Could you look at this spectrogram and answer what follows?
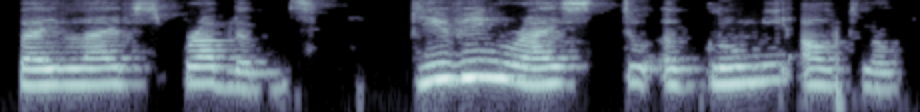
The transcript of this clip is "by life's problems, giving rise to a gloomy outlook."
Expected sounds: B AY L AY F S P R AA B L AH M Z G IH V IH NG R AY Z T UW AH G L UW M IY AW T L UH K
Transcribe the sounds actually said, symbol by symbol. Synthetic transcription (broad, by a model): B AY L AY F S P R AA B L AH M S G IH V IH NG R AY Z T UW AH G L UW M IY AW T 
